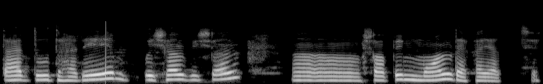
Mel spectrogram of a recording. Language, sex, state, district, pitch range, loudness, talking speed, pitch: Bengali, female, West Bengal, North 24 Parganas, 190-225 Hz, -17 LUFS, 100 wpm, 205 Hz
